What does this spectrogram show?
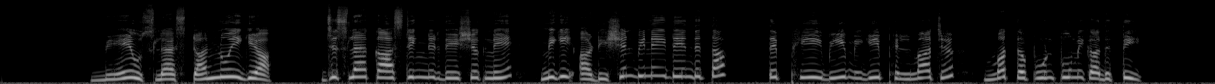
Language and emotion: Dogri, surprised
